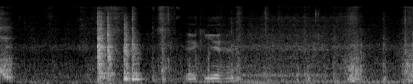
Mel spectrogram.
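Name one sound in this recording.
A cardboard box scrapes and rustles as it is handled.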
